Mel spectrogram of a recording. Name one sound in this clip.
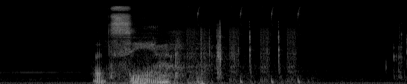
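Television static hisses and crackles.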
